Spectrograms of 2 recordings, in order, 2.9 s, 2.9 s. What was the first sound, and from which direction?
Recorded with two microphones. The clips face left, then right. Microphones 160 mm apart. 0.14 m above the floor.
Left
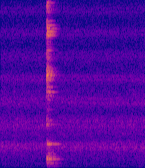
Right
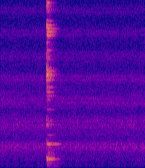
A cowbell, 20° left (ahead or behind).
